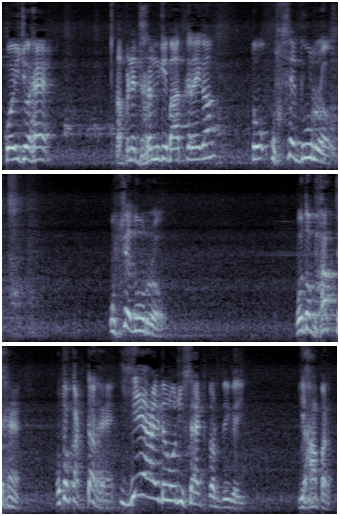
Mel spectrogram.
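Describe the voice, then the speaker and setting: A man's voice: sits high, very animated, a little slow, pauses often, fairly bright tone, slight background noise. A man giving an impassioned address to viewers on a live stream, repeating his key phrases for emphasis. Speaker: political speaker on a social media live stream.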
